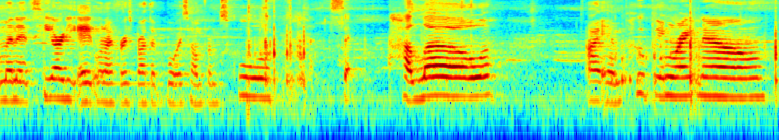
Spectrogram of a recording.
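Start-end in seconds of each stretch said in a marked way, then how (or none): 3.3-7.7 put-on slow, high voice for the baby. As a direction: speak for the baby, slowly. Mom voicing the baby.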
